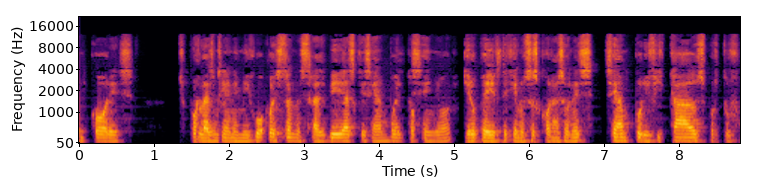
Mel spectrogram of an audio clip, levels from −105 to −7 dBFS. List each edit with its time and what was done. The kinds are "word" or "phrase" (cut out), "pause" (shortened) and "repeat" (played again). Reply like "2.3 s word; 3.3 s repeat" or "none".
1.8 s word; 2.5 s word; 4.4 s word; 5.0 s pause; 6.9 s pause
